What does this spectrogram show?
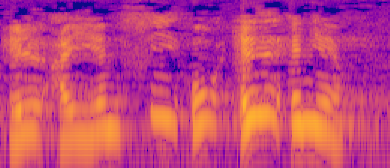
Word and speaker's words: Lincoln: 링컨이라는 단어가 Lincon이 아니고 Lincoln이에요. 몹쓸나라 말이죠. 발음도 안 하는 철자는 왜 갖다 집어넣는지 모르죠.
